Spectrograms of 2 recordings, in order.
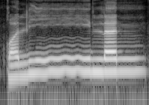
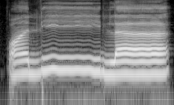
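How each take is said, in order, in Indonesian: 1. Kata ini berakhir dengan bunyi n. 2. Kata ini berakhir dengan vokal a panjang. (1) "sepatutnya qalilan" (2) "kalau kita berhenti, kita tukarkan tanwin itu kepada huruf mad"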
